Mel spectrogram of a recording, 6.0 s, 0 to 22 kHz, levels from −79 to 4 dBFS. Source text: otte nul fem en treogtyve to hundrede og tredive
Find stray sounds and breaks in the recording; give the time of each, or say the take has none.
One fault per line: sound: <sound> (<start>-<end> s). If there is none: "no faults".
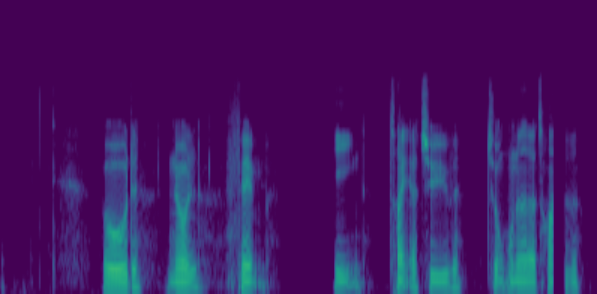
sound: dropout (5.5-5.7 s)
